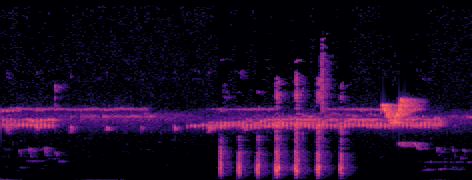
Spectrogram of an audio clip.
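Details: Red junglefowl hen cackle heard quietly: after a near-silent start, a brief burst of about seven quick, clipped clucks, then the sound fades back to a low background hum.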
